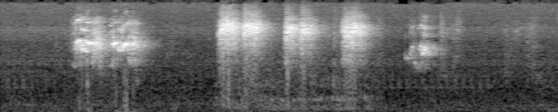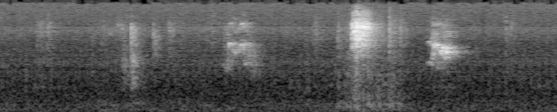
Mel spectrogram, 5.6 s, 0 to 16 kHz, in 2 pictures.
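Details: A wild sparrow living indoors as a household member after flying in through a balcony in autumn 2006. It gives bursts of sharp, high chirps, several in quick succession, then scattered fainter chirps in a quiet room.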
